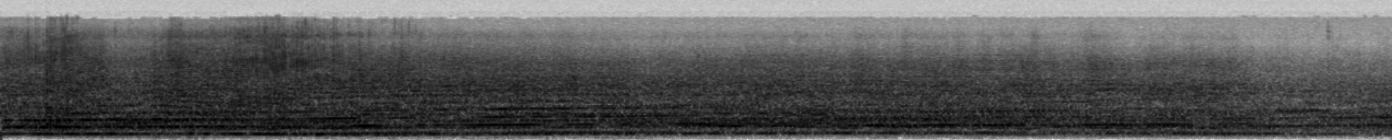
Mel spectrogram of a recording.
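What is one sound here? A race car engine roars loudly as the car speeds past.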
